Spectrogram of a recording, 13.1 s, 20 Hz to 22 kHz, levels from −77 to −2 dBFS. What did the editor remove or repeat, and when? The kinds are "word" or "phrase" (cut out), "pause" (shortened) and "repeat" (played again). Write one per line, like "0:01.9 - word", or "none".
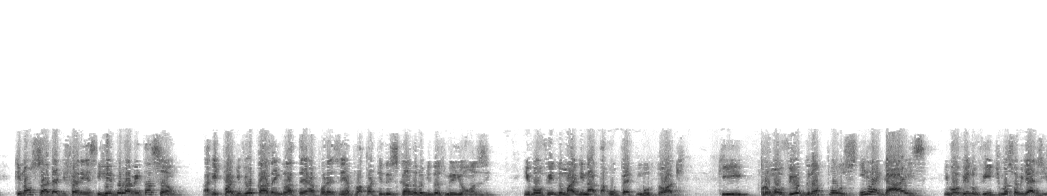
0:01.2 - phrase
0:03.4 - word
